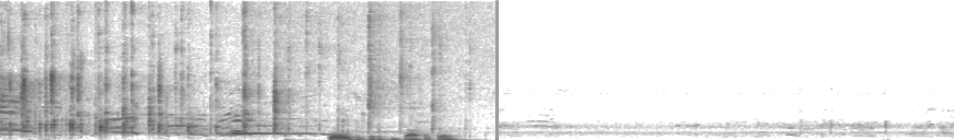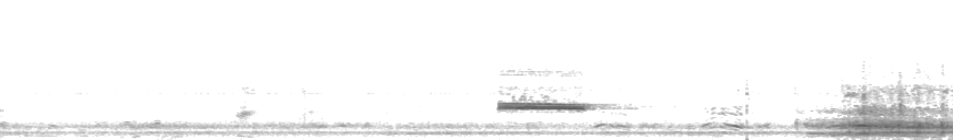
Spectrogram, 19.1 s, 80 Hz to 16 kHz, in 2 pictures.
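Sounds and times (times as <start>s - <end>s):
outdoor field noise: 0.0s - 19.0s
referee's whistle: 14.5s - 15.5s.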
